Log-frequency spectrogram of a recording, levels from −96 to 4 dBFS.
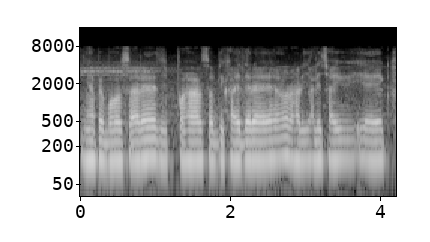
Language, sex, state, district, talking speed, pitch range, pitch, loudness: Hindi, male, Punjab, Kapurthala, 240 wpm, 120-125 Hz, 125 Hz, -20 LUFS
